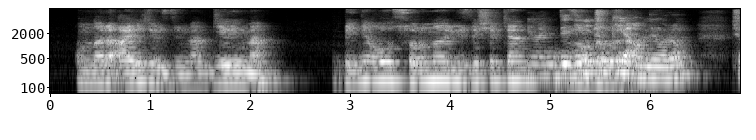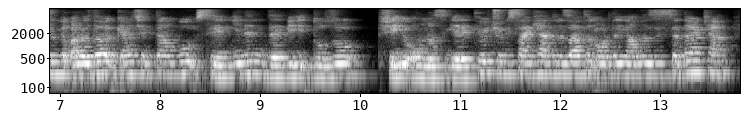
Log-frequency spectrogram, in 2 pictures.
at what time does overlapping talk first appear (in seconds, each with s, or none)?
4.8 s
